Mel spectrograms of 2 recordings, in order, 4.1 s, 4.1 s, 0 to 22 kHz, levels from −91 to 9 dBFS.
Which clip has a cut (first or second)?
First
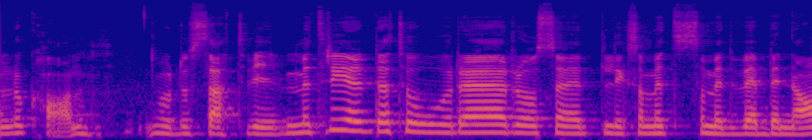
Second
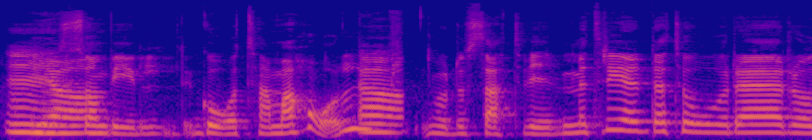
second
